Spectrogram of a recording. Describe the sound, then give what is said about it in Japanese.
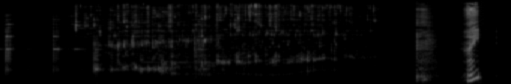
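Liquid glugs from a previous customer's leftover bottle into a glass in a shop for a few seconds, the pitch rising as the glass fills, followed by two short, bright clinks of glass in a toast. “最後のお客様のボトル、余っちゃった分、キープできないからみんなで飲んでって言われてましたし、もったいないから二人で開けちゃいましょうか。”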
